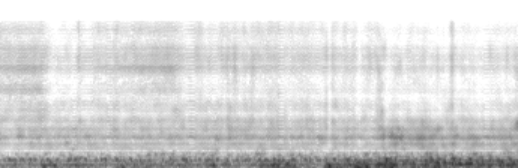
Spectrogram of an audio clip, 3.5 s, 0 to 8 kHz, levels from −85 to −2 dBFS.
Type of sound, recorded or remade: remade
